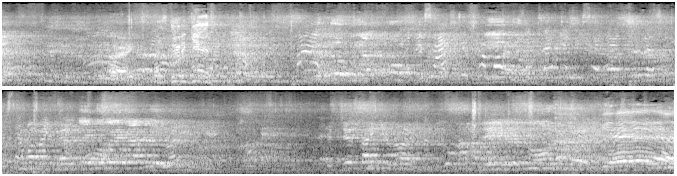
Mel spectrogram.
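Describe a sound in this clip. Several young adults talk and call out over one another in a large echoing gym.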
